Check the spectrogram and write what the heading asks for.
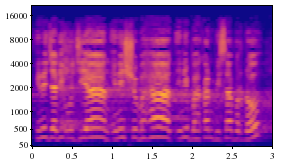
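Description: A woman's voice: on the high side, steady tone, a little fast, fairly bright tone. A woman religious teacher giving a casual, humorous sermon, chatting with and questioning her audience. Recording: echoey hall reverb.

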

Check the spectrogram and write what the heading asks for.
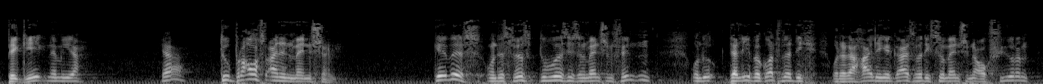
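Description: Male pastor, fairly high-pitched, fervent, direct sermon delivery with loose storytelling. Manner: fervent, direct preaching to a single listener.

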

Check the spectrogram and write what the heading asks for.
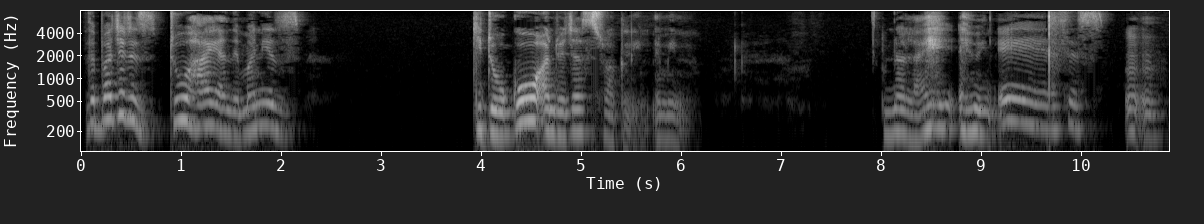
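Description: Husky young Kenyan woman chatting casually. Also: fairly low pitch, darkish tone. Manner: chatty, informal, mixing English with Swahili slang. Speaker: podcast host. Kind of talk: casual solo chat to listeners.

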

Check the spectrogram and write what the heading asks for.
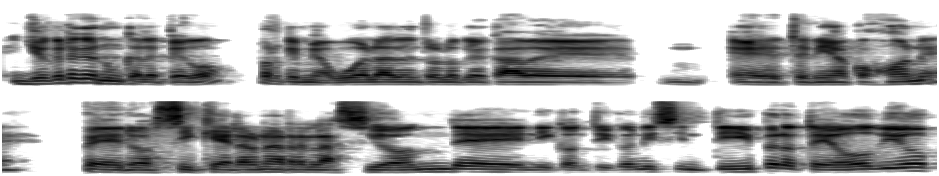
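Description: Man, podcast co-host, blunt casual storytelling, mid pitch.

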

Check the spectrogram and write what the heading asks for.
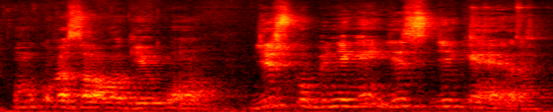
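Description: A man's voice: high voice, animated, fast. A man with a Bahian Brazilian accent hosting a casual live interview chat in informal, slangy speech. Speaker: show host. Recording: roomy echo, faint background noise.

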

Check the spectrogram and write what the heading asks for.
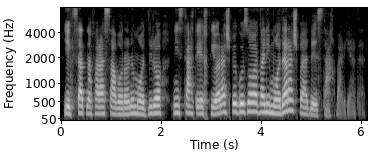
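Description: A woman's voice: medium pitch, mellow, natural voice. A woman voicing a stern old king giving firm orders in an audiobook. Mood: commanding. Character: commanding old Persian king, stern ruler.

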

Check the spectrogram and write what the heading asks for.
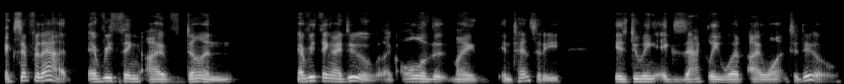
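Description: A man's voice: mid-range voice, moderate pace, no room sound. A man talking as a podcast guest in casual conversation, intense and enthusiastic, laughing often, over a remote call.

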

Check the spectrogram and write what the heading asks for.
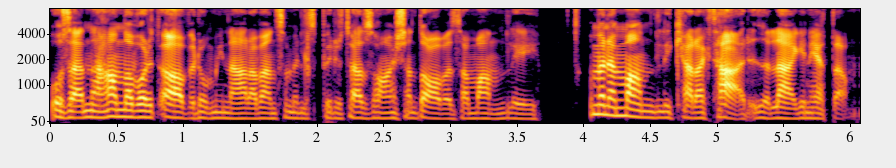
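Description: A woman's voice: low voice, dry recording. A woman in her twenties, a podcast guest, telling stories in casual chat and acting out what people said with her voice raised. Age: 20s. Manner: animated storytelling, acts out quotes with a raised voice. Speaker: guest, YouTuber.

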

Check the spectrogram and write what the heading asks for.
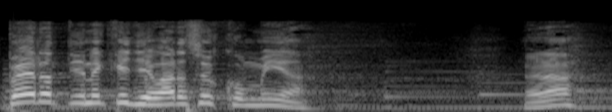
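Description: Male pastor, Central American Spanish accent, high voice, chatty announcements, church reverb with soft music behind. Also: expressive, moderate pace. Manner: chatty, joking with the congregation. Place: church sanctuary. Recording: long hall reverb with faint music.

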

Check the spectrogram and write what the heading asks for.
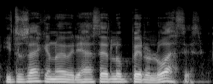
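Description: A man in his thirties with a Venezuelan accent, co-hosting a casual chat and telling stories with lively acted-out quotes. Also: medium pitch, quick pace. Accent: Venezuelan Spanish. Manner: animated storytelling, acts out quoted voices. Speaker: podcast co-host.

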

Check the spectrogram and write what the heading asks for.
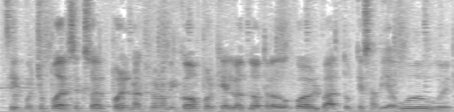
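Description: A man's voice: mid-range voice, little pitch movement, over music. A young man with a Mexican accent in casual chat, rambling and slangy as he tells stories. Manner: rapid, slangy, rambling storyteller.

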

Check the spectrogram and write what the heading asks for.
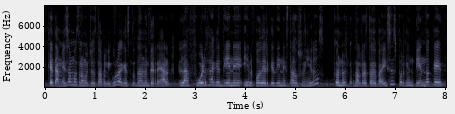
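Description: A woman's voice: on the high side, fairly quick, few pauses, faint music behind. A young woman hosting a podcast, chatting casually about a film with frequent laughs and restarts. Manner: chatty, laughs often, many restarts and quoted asides. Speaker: podcast host. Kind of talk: casual film review monologue.

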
